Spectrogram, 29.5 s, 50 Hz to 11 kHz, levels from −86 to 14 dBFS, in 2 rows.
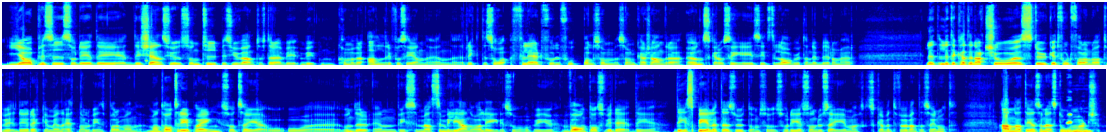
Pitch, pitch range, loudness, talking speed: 95 Hz, 90-105 Hz, -22 LUFS, 210 wpm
